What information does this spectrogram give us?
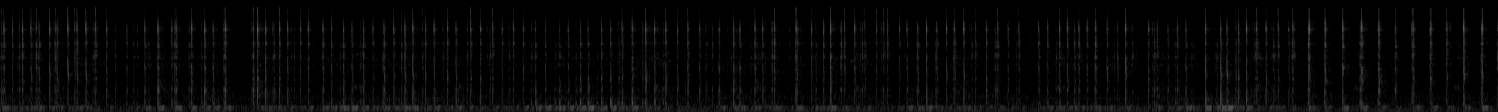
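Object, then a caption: Granite slab. A granite surface is tapped continuously in rapid, dense, short clicks with very little ring, steady throughout. A clock ticks in the background over a low, constant hum.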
